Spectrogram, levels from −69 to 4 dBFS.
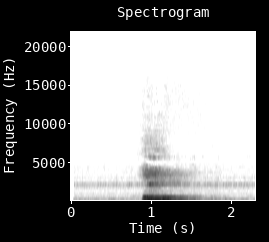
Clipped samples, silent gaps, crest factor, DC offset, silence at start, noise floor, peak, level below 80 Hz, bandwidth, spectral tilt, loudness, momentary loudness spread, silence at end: under 0.1%; none; 18 dB; under 0.1%; 0.9 s; -48 dBFS; -2 dBFS; -50 dBFS; 9.6 kHz; -7 dB/octave; -15 LUFS; 25 LU; 0.75 s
